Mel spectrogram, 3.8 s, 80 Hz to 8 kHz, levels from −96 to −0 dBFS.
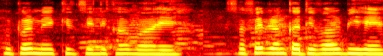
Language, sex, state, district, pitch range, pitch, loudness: Hindi, female, Arunachal Pradesh, Papum Pare, 220-235 Hz, 225 Hz, -17 LUFS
